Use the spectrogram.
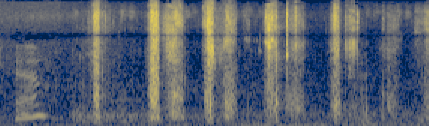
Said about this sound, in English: Yeah. It's opening up the rib cage now. That's what you can hear. Yeah. Now it's cutting right down.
